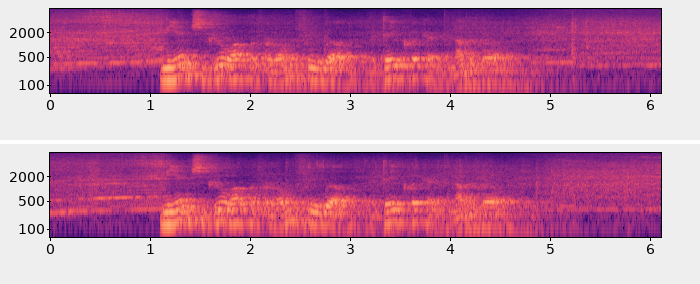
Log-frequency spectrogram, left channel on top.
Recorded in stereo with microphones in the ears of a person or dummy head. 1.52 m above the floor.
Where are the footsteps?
I don't hear footsteps.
